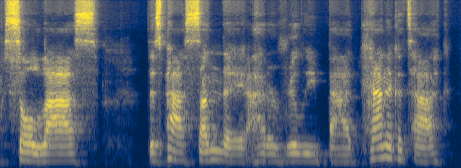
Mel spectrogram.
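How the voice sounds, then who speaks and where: A woman vlogger talks candidly to the camera in a low, unhurried voice with a slightly bright quality. She sounds congested and stuffy, speaking frankly and emotionally and swearing casually.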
